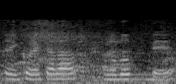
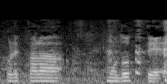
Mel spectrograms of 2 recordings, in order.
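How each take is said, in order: First: Slow, carefully spaced mock of Siri dictation; slow mock robotic syllables; imitating dictation voice. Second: Stiff robotic syllables; loud, carefully separated words; Siri dictation voice. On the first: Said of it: "正しく読み取らせる時の喋り方みたいな". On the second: Real, not acted. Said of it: "Siriにさ、音声をさ、正しく読み取らせる時の喋り方".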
